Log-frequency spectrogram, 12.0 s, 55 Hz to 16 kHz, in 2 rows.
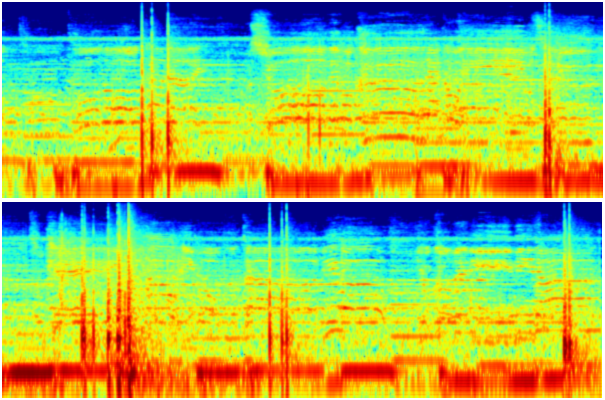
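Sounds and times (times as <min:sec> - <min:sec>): loud festival music: 0:00.0 - 0:12.0
fireworks bangs: 0:01.2 - 0:02.3, 0:04.7 - 0:09.8, 0:11.5 - 0:12.0.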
